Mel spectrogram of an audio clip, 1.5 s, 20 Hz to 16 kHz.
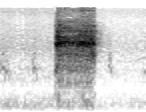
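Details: A common blackbird on 17 April 2024 gives a single harsh, high, metallic alarm note under half a second long, alerting to a nearby Iberian lynx, against a quiet background with faint distant chirps.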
